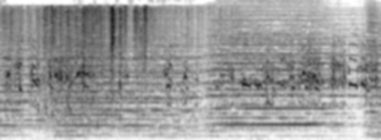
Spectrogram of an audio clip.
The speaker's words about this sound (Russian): Ну, летите сюда, лебеди, летите, гуси. Ваша помощь нужна. Послужите здесь последний раз.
